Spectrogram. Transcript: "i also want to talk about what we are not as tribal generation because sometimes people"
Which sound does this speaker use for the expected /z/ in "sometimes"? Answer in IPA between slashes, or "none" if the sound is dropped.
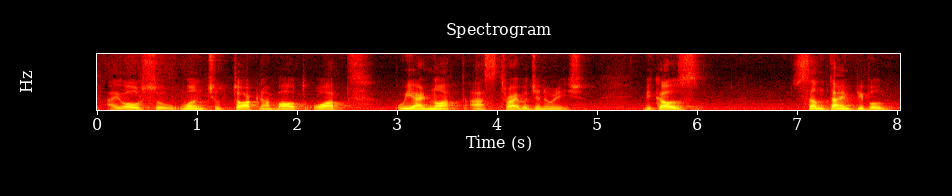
none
